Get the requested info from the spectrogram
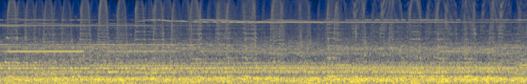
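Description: Experimental electronic drone music made on synthesizers: a dense, steady rumbling noise drone with thin high held tones over it, one of which steps up in pitch about three seconds in, and a fast crackle in the top end.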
